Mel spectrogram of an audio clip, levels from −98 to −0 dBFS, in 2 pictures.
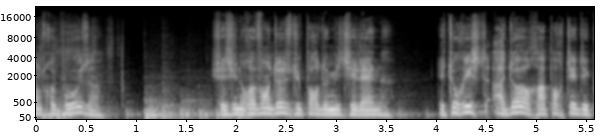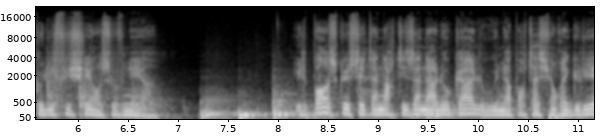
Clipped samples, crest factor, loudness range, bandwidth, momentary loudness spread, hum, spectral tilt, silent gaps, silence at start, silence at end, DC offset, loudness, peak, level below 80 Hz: under 0.1%; 18 dB; 3 LU; 17.5 kHz; 11 LU; none; -6.5 dB/octave; none; 0 s; 0 s; under 0.1%; -23 LUFS; -4 dBFS; -44 dBFS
